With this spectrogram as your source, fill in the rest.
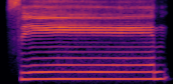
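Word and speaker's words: سين: সিন। চার লিপটা নিয়ে এটা উচ্চারণ করতে হবে।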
